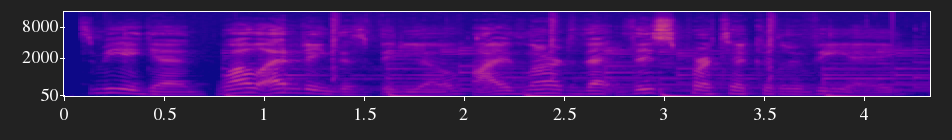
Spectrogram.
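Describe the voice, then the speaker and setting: A man's voice: mid-range voice, animated, fairly quick. A young adult man giving casual, self-deprecating reaction commentary as a video creator. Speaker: video creator reacting to his own series. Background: acoustic guitar music.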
